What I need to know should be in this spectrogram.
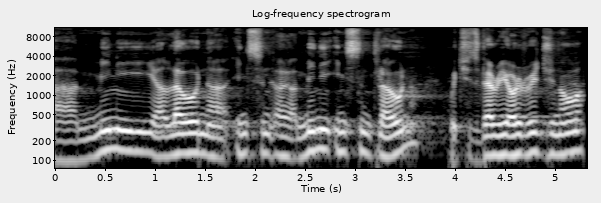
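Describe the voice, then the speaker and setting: This man speaks at a moderate pace and a medium pitch, with fairly even intonation and a French accent. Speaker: bank executive. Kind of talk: panel discussion. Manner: halting.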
